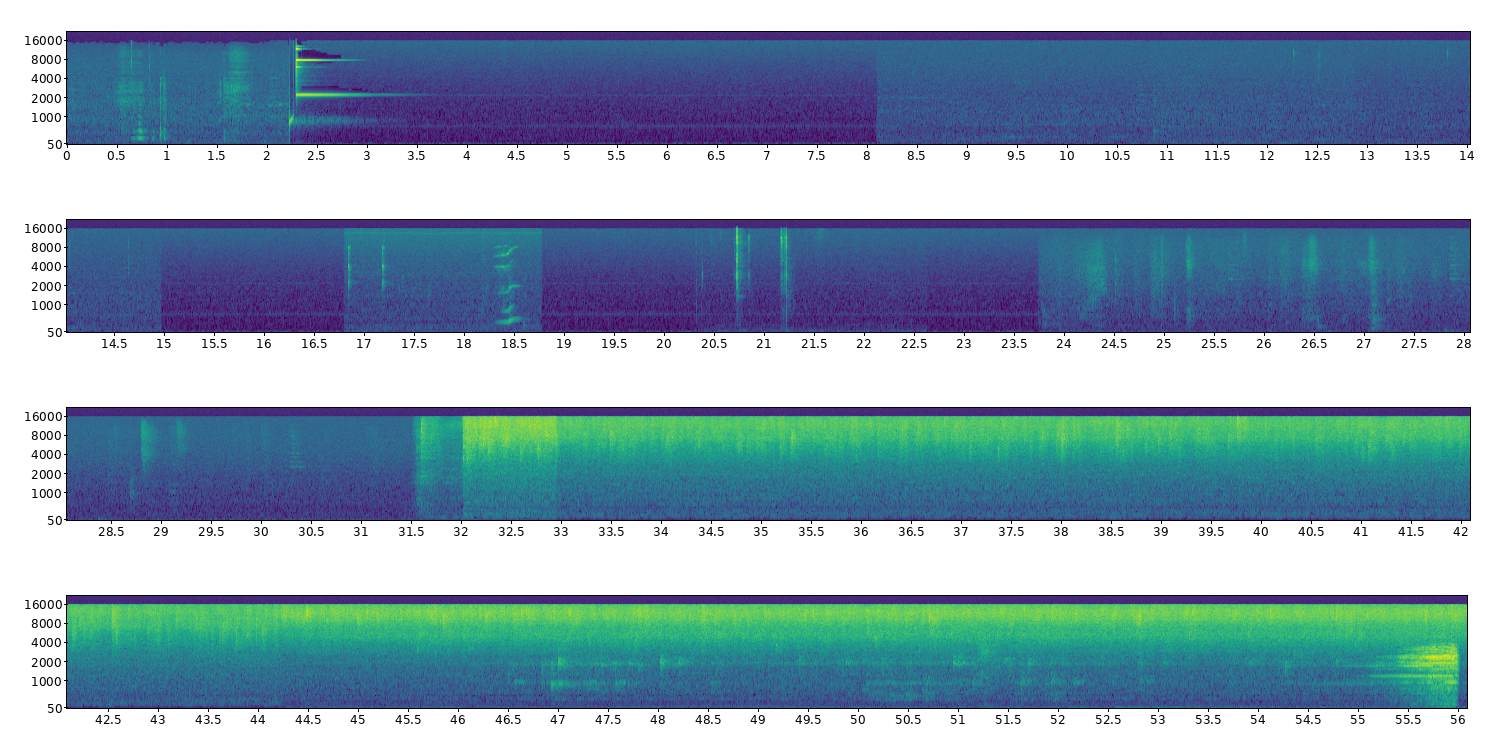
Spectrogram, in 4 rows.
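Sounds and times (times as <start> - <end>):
water running: 31.7 - 55.8
short loud rising sound: 54.4 - 56.0.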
